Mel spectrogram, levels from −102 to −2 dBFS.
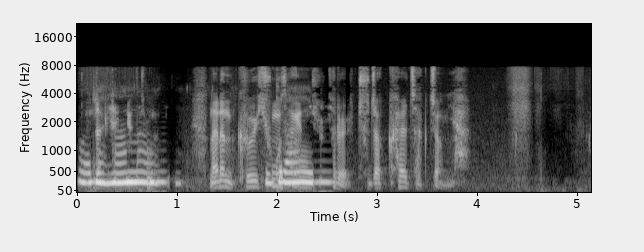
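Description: Speech suppressed in double talk runs from the start to 0.95 s and again from 2.12 to 2.73 s: the voice dips by around 15 dB at its deepest. The likely cause is an echo canceller that, with both ends talking at once, could not tell its own talker from loudspeaker echo and pulled both down, costing about a second of level in the first stretch and under half a second in the second.

An echo leak overlaps each of those stretches, from 0.75 to 1.08 s and from 2.38 to 2.56 s. A faint, delayed copy of the voice trails it by about 0.2 s (202 ms, then 204 ms), sitting roughly 10 dB below the direct speech. This is likely the far end's loudspeaker feeding its microphone, with that side's echo canceller leaving part of the pickup in the return path, so the voice comes back a fraction of a second late.

Background gated by the echo canceller follows from 4.53 to 4.98 s. The room sound behind the speech falls away by about 40 dB, close to silence, for roughly half a second before returning. 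The canceller clamped the microphone hard while the loudspeaker was active and released it once playback stopped, leaving a hole in the ambience. The call's microphone processing, which leaves nothing above 8 kHz, is working normally.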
